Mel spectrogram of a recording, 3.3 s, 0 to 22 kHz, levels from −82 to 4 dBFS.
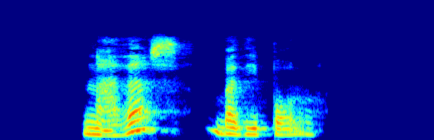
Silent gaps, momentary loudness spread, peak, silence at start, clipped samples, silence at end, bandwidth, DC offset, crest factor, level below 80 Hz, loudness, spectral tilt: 1.48-1.53 s; 12 LU; -2 dBFS; 0.65 s; under 0.1%; 0.9 s; 7.8 kHz; under 0.1%; 20 dB; -64 dBFS; -21 LUFS; -4.5 dB/octave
